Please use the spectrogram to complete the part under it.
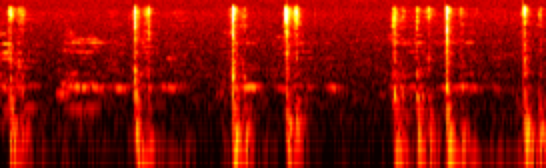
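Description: Bursts of keyboard typing as a variable label is entered in SPSS statistics software, sharp clustered key clicks arriving in irregular groups, close and fairly quiet, with no voices.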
